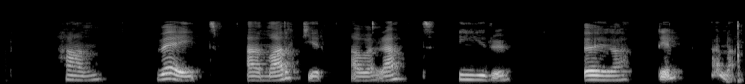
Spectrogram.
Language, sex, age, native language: Icelandic, female, 11, Icelandic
